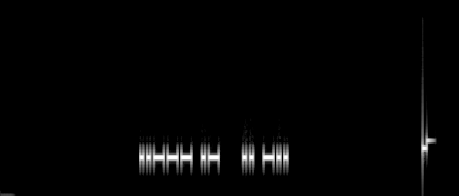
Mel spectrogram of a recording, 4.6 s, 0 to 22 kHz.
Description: Morse code, heard as a keyed tone, about 34 wpm, 700 Hz. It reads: 2A ID
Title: Field Day Exchanges Encore - 35wpm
